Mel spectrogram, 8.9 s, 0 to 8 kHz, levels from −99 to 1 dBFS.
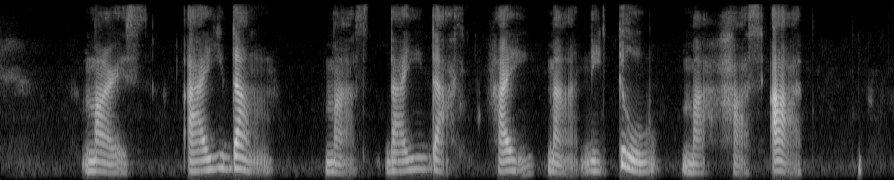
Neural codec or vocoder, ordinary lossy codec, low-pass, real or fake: codec, 24 kHz, 0.9 kbps, WavTokenizer, small release; MP3, 64 kbps; 7.2 kHz; fake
